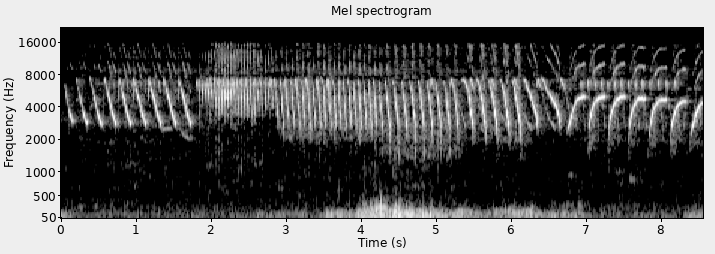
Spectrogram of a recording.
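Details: Singing male canary used as a rival call to train young canaries: high falling whistled sweeps lead into a long rapid rattling trill, ending in quick curved chirps, with faint low rumble in the middle.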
